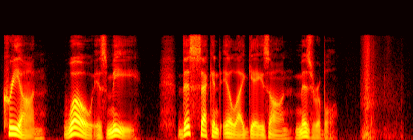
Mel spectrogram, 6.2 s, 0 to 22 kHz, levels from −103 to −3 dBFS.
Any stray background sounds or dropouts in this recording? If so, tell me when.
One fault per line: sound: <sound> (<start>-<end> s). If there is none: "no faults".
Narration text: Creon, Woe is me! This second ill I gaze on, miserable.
sound: whoosh (5.4-6.1 s)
